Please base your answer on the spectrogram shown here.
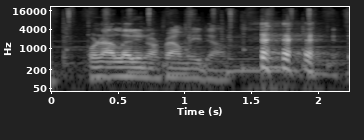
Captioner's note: laughs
